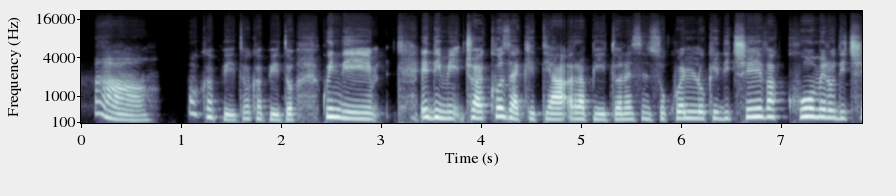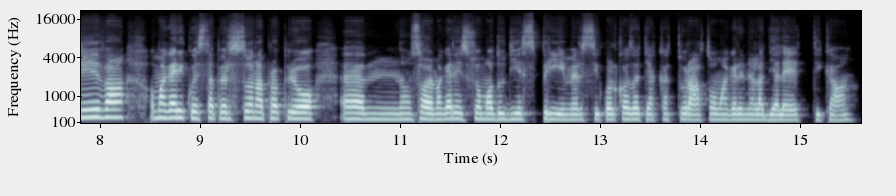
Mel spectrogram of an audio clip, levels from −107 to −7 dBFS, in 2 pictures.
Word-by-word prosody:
Ah. 175 - -1 0.3
Ho 405 -4 -7
capito, 215 - -3
ho - - -3
capito. 190 -3 -1 0.2
Quindi 230 -7 +4 0.5
e 275 - +3
dimmi, 235 -5 +1
cioè 235 -3 +4
cos'è 260 -7 +5
che 205 -1 -7
ti 210 - -6
ha 195 0 +8
rapito? 200 -2 0
Nel 200 +1 -1
senso 205 0 -8
quello 230 -1 +1
che 225 +1 -5
diceva, 280 +6 +2
come 280 0 +5
lo 255 - +1
diceva 265 +3 +2 0.2
o - - -9
magari 250 0 +3
questa 230 -1 -3
persona 225 +1 -2
proprio 220 -1 +2 0.2
ehm, 200 -2 -1
non 200 +1 -5
so, 205 +2 -1
è 200 - +5
magari 205 +2 -1
il 200 - -4
suo 205 +2 -4
modo 200 0 0
di 200 +1 -7
esprimersi, 195 -1 -4
qualcosa 195 +1 -1
ti 190 0 -6
catturato, 190 0 -4
magari 190 0 -4
nella 185 0 -3
dialettica? 180 0 -5
205 Hz, 165 wpm, -21 LUFS, 195-230 Hz, 0.5 s, ha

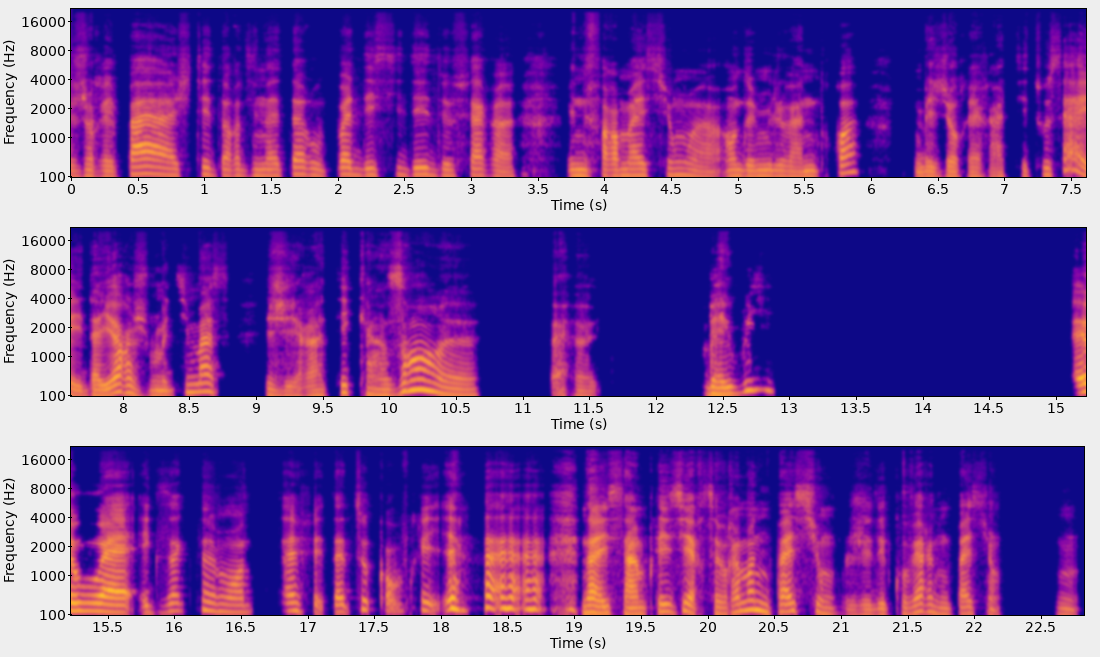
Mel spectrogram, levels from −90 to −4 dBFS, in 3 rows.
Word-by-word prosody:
j'aurais 115 -1 -5
pas 160 +6 +4
acheté 145 +2 -6
d'ordinateur 130 +3 -5
ou 130 - -7
pas 155 +5 -1
décidé 145 +1 -6
de 130 -1 -8
faire, 140 0 -4
heu, 105 -2 -4 0.4
une 130 0 -2
formation, 135 +2 -3
heu, - - -6 0.2
en 130 - -3
2023, 120 - -3 0.4
mais 105 +1 -4
j'aurais 105 0 -5
raté 100 +3 -11
tout 150 - -8
ça. - - 0
Et 115 -4 0
d'ailleurs, 115 +9 +3
je 110 - -6
me 110 -1 -2
dis 110 +12 -9
mince, 190 0 0 0.2
j'ai 105 -5 -4
raté 115 - -4
15 125 -7 -4
ans, 215 -4 +5
heu. 125 -3 -3 0.6
Bah, - - -6
heu 105 -1 -10 0.8
bah 145 -1 +2
oui. 220 +1 -4 2.3
Heu, 170 - +10 0.2
ouais, 165 -3 +9
exactement, 175 +1 -3
tout 160 - -18 0.2
à 190 0 +1
fait, - - -7
tu - - 0
as 165 - +2
tout 215 -4 -4
compris. 195 -1 -4 1.1
Non, 155 +1 +8
et 145 - +7
c'est 130 - +1
un 125 +1 +7
plaisir, 170 +2 +2
c'est 140 - -4
vraiment 165 +11 +2
une 195 -5 +2
passion. 170 -6 +1
J'ai 105 +1 -8
découvert 130 +9 -2
une 125 -7 -6
passion, 135 +3 -3 0.4
mmh. 115 -3 -9
135 Hz, 155 wpm, -26 LUFS, 120-165 Hz, 2.3 s, Heu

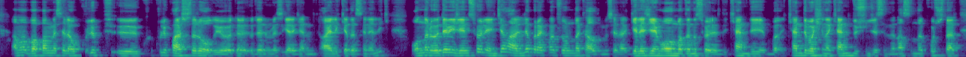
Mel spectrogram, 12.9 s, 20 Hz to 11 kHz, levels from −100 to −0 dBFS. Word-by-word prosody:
ama 150 +1 -7
babam, 135 +2 -1
mesela, 135 -2 0
o 125 0 -7
kulüp, 150 +4 -5 0.2
eee, 115 -2 -2
k 120 - -28
kulüp 150 -1 -8
harçları 125 +2 +2
oluyor 430 0 -2
öde 435 +2 -2
ödenmesi 110 - -4
gereken 105 0 0
aylık 110 0 +3
ya - - 0
da - - -4
senelik; 105 - -5 0.3
onları 140 +2 -1
ödemeyeceğini 135 -2 +6
söyleyince 135 -2 +1
hâliyle 155 0 -1
bırakmak 150 +1 -3
zorunda 135 -1 -6
kaldım, 200 - -5
mesela. 205 - -6
Geleceğim 125 0 +7
olmadığını 125 -2 0
söyledi 105 -3 -2
kendi 115 -3 +1
ba 105 - -9
kendi 135 +1 +1
başına, 125 -3 +1
kendi 125 +2 +2
düşüncesinden, 110 -4 -2
aslında 115 0 -4
koçlar 125 -1 -3
125 Hz, 170 wpm, -25 LUFS, 115-140 Hz, 0.3 s, Geleceğim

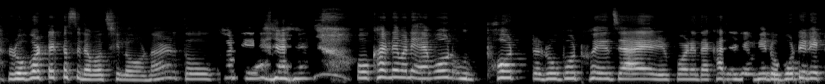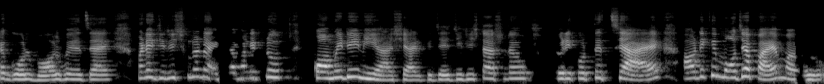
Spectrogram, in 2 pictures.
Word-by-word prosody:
Robot 285 +4 +4
একটা 320 +1 -2
cinema 225 -5 +1
ছিল 240 -2 -6 0.2
ওনার, 220 +7 -5 0.2
তো 250 - -4 0.2
ওখানে 295 +4 -9 0.3
হ্যা, 280 -1 +6
হ্যা, 270 +1 -2 0.6
ওখানে 325 +3 +2
মানে 320 0 0
এমন 315 +3 0 0.2
উদ্ভট 275 +6 +1 0.3
রোবট 265 +2 -1
হয়ে 265 -2 0
যায়, 250 0 +6 0.2
এরপরে 235 +1 -3
দেখা 230 +3 -2
যায় 240 0 -3
যে, - - -3
উনি 245 - 0
রোবটেরই 255 +4 +1
একটা 270 0 -2
গোল 230 0 +4
বল 205 +2 +1
হয়ে 230 -1 0
যায়। 225 -1 +1 0.3
মানে 295 +3 +2
জিনিসগুলো 310 +4 -2
না - - 0
একটা 275 - -6
মানে, 285 +1 -4
একটু 335 +5 -2 0.5
কমেডি 300 +4 +6
নিয়ে 250 -4 +4
আসে 205 +2 -5
আরকি 200 +2 -6
যে, - - +2
জিনিসটা 235 +3 -2
আসলে 260 0 -8 0.4
তৈরি 265 0 +1
করতে 270 +3 -2 0.2
চায়। 220 -3 +5 0.4
অনেকে 350 +7 -1
মজা 315 +4 +5
পায়, 220 +1 +6 0.3
ও - - +4
265 Hz, 170 wpm, -22 LUFS, 235-300 Hz, 0.6 s, হ্যা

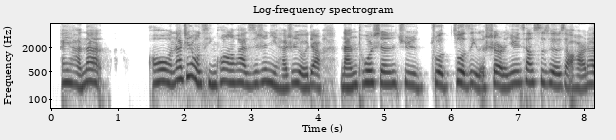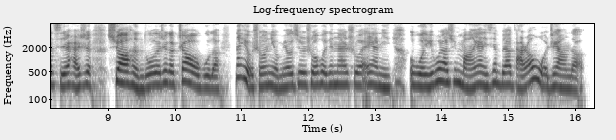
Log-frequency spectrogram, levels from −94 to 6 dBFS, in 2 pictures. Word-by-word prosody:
哎 265 - -1
呀， 255 -5 -1
那 275 +4 0 0.7
哦， 270 0 +2
那 310 +5 +3
这 380 +4 +3
种 330 -9 +4
情 250 -1 -3
况 280 +3 -1
的 265 - +1
话， 260 -2 0
其 235 +2 -5
实 275 +3 -3
你 255 -5 0
还 195 -1 -2
是 235 +6 -4
有 230 -6 +1
点 215 -2 0 0.3
难 205 +2 +2
脱 265 +2 +3
身 255 -2 0
去 230 -4 -6
做 245 -3 +2
做 225 +4 +2
自 225 - -7
己 240 - -1
的 205 - -2
事 230 +5 0
儿， 210 -3 +3
因 235 +4 -1
为 255 - -1
像 265 0 0
4 265 0 -4
岁 250 0 -2
的 215 -1 0
小 220 -2 -2
孩 195 - -3
儿， 190 - -1
他 240 +2 -2
其 230 -2 -4
实 220 - +4
还 215 -4 0
是 230 +2 -1 0.2
需 295 - +4
要 260 -2 +10
很 205 -6 0
多 215 +4 +1
的 - - +2
这 260 +2 -1
个 245 - +2
照 245 -2 +3
顾 195 0 -2
的。 185 -1 -3 0.2
那 365 0 -2
有 275 - +3
时 215 +2 -7
候 215 +1 -1
你 230 -1 -3
有 195 - -2
没 200 +2 -4
有 215 +1 0
就 240 +2 -3
是 235 - 0
说 230 0 -1
会 240 -2 -1
跟 235 0 -4
他 235 0 -3
说： 235 0 -3
“哎 230 +1 -3
呀， 240 -1 -2
你 200 -2 -2 0.2
我 220 -1 +1
一 210 +2 +1
会 280 +4 +2
儿 - - +4
要 275 - +4
去 275 +1 -5
忙 205 -7 0
呀， 240 - -1
你 220 -2 -2
先 250 +2 -4
不 235 - -1
要 235 0 +1
打 200 -4 -2
扰 235 +8 +2
我” 285 -10 +2
这 210 +3 -3
样 195 -2 -1
的？ 180 -2 -5
235 Hz, 325 characters per minute, -25 LUFS, 215-260 Hz, 0.7 s, 要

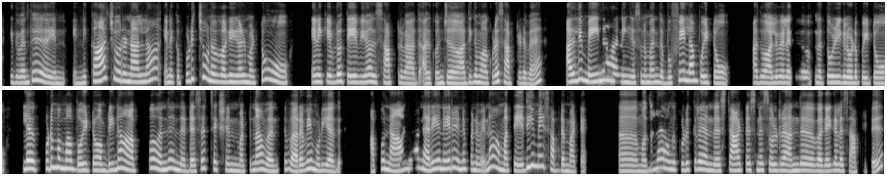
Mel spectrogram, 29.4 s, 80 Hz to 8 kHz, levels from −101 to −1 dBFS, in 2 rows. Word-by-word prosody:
இது 215 -1 -6
வந்து 220 +7 -2 0.3
என் 190 0 -4 0.2
என்னைக்காச்சும் 265 - +2
ஒரு 270 - +1
நாள்னா. 235 +2 +2 0.3
எனக்கு 215 -1 -2
பிடிச்ச 330 +6 -2
உணவு 260 -4 +2
வகைகள் 230 0 +2
மட்டும் 300 +10 -3 0.7
எனக்கு 235 0 +2
எவ்ளோ 240 +3 +2
தேவையோ, 225 0 +4
அத 230 - 0
சாப்பிட்டுருவேன். 205 -2 -1
அது 180 - -11
அது 185 - -1
கொஞ்சம் 195 0 +1
அதிகமா 220 +2 -1
கூட 230 +3 +1
சாப்டுடுவேன். 190 +2 -2 0.5
அதுலயும் 275 +5 +4
மெயினா 260 +5 +5 0.3
நீங்க 225 -2 0
சொன்ன 225 -2 -2
மாரி 220 +1 0
இந்த 210 -3 -1
புஃபேலாம் 280 +5 +2
போய்ட்டோம். 200 -4 -1 0.5
அதுவும் 210 0 0
அலுவலக 210 0 +1 0.4
இந்த 205 -1 -2
தோழிகளோட 215 -2 +2
போய்ட்டோம். 190 0 -1 0.4
இல்ல 280 +2 +7 0.3
குடும்பமா 295 -1 +3
போயிட்டோம். 225 0 +1
அப்டின்னா, 230 +7 0 0.2
அப்ப 220 +7 -19 0.2
வந்து 250 +3 +2
அந்த 235 -4 0
டெசர்ட் 280 +10 -1
செக்க்ஷன் 230 -3 -3
மட்டும் 210 +5 -4
தான் 255 0 +2
வந்து, 195 +5 -4
வரவே 210 +8 +3
முடியாது. 210 -3 0 0.6
அப்போ 280 - -6
நான்லாம் 275 +10 -1
நெறைய 250 +6 +3
நேரம் 295 +2 +2
என்ன 270 +1 +1
பண்ணுவேன்னா, 240 +7 -2 0.2
மத்த 215 0 -1
எதையுமே 370 - +1
சாப்பிட 215 -4 -2
மாட்டேன். 180 -1 -6 0.6
அ - - +1 0.3
முதல்ல 220 +9 -3
அவங்க 265 -2 0
கொடுக்குற 245 +3 -2
அந்த 220 -2 0
ஸ்டார்ட்டர்ஸ்னு 230 +1 0
சொல்ற 220 0 -1 0.2
அந்த 220 +1 0 0.3
வகைகள 200 +2 +1
சாப்டுட்டு. 170 0 -5
225 Hz, 140 wpm, -23 LUFS, 205-260 Hz, 0.7 s, இல்ல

